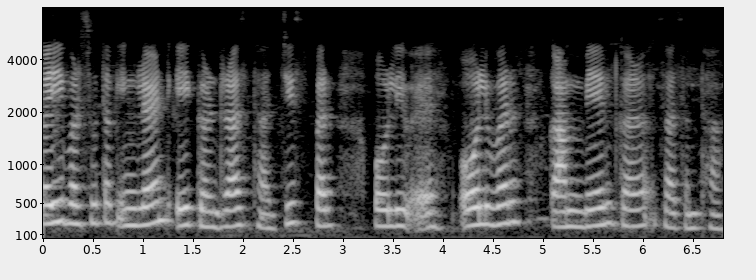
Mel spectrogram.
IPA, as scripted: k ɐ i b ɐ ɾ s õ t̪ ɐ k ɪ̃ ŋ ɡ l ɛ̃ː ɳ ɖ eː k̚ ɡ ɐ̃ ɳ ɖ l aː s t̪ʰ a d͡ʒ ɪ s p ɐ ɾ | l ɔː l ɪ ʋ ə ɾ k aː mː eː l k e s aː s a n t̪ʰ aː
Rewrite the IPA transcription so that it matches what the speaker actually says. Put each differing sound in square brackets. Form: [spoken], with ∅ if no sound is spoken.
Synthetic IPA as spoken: k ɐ i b ɐ ɾ s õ t̪ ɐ k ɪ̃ ŋ ɡ l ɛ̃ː ɳ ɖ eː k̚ ɡ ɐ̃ ɳ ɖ [ɾ] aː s t̪ʰ a d͡ʒ ɪ s p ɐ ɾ | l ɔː l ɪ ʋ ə ɾ k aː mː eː l k [a] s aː s [ə] n t̪ʰ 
